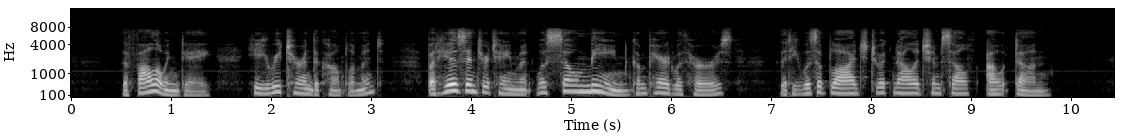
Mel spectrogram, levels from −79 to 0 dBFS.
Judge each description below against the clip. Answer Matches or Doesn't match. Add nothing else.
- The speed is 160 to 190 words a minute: Doesn't match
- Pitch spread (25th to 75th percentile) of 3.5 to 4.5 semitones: Doesn't match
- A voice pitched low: Doesn't match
